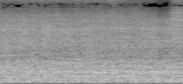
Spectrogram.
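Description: Live heavy metal band playing at full volume: distorted electric guitars, bass and drums in a dense, unbroken wall of sound.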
